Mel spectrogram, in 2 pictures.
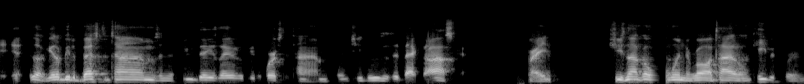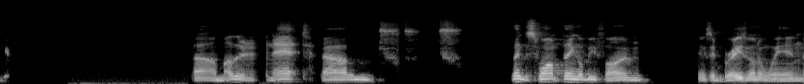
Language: English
